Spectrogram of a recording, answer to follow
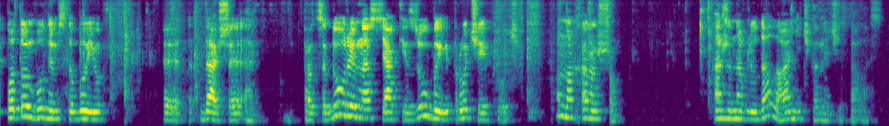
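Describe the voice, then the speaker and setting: A woman's voice: medium pitch, a little mellow, slight background noise. An older woman from Ukraine chatting casually in a home vlog, rambling and mixing two languages as she talks. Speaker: vlogger grandmother.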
